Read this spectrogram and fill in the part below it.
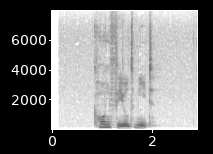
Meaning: An accidental head-on collision or near head-on collision of two trains
- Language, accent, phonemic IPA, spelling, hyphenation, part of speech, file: English, Received Pronunciation, /ˈkɔːnfiːld ˌmiːt/, cornfield meet, corn‧field meet, noun, En-uk-cornfield meet.ogg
